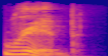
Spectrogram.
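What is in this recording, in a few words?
"rib", British English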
